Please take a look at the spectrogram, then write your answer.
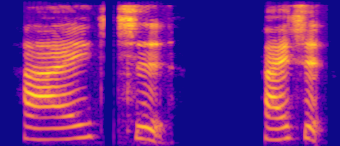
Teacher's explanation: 孩 the second tone, 子 the neutral tone.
